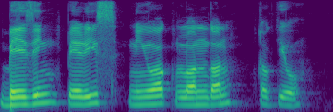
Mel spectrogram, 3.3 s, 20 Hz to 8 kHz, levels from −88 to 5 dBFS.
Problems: none marked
